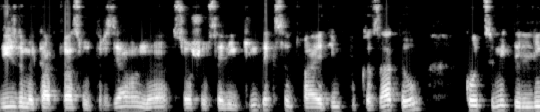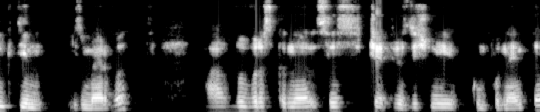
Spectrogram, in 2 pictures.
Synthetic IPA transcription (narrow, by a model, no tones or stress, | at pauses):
viʒd̪əmɛkak̚t̪ovasɛot̪ɾɐzjavənɐsɔʃəlˠsɛlʲiŋkind̪ɛksət̪ovaɛːd̪inpokɐzat̪ɛlˠ | kɔjt̪ʊ̥sɐmit̪ɛlʲiŋkt̪in | izmɛɾvət̪̚ | vəvɾɤskənɐsəst͡ʃɛt̪ɾiɾəzlit͡ʃnikomponɛnt̪ə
